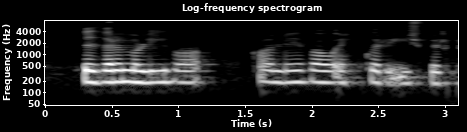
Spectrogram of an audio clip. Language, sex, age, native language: Icelandic, male, 15, Icelandic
